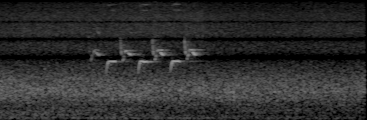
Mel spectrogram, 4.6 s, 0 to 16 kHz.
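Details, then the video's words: Carolina wren perched with tail drooped at Jamaica Bay Wildlife Refuge, New York City, afternoon of 29 May 2010, sings a quick run of four ringing, down-slurred phrases, about two per second, half buried under a steady roar of wind or distant traffic. "Carolina wren sing"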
